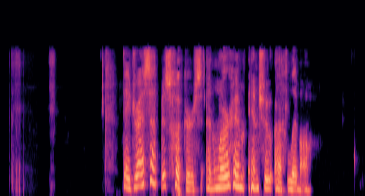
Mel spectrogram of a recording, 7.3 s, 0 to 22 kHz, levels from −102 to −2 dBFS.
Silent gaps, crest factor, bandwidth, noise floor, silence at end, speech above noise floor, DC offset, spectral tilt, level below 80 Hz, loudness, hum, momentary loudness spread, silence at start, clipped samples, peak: none; 16 dB; 8.2 kHz; under -90 dBFS; 1.1 s; over 67 dB; under 0.1%; -5 dB/octave; -58 dBFS; -24 LUFS; none; 15 LU; 2.1 s; under 0.1%; -10 dBFS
